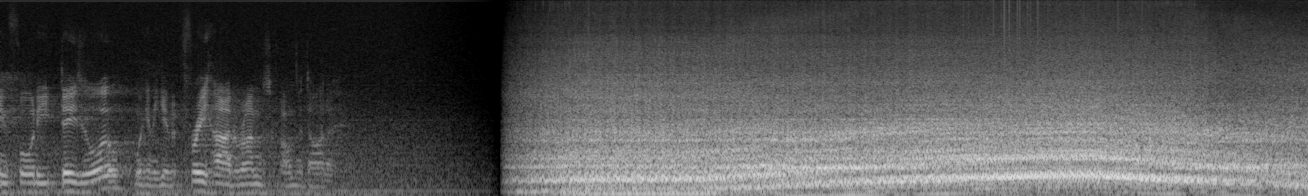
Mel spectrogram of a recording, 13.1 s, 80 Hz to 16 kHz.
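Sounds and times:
diesel engine running under load: 5.0s - 13.0s
tyres driving dyno rollers: 5.0s - 13.0s.

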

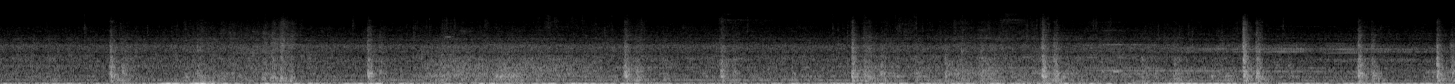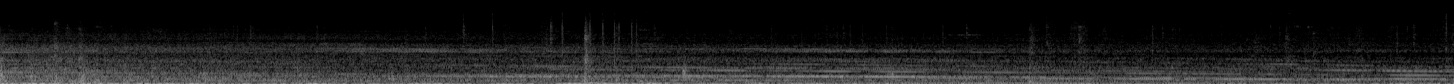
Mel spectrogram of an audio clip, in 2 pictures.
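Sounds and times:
steady train rumble: 0.0s - 29.0s
train wheels clicking over rail joints: 11.4s - 15.7s.

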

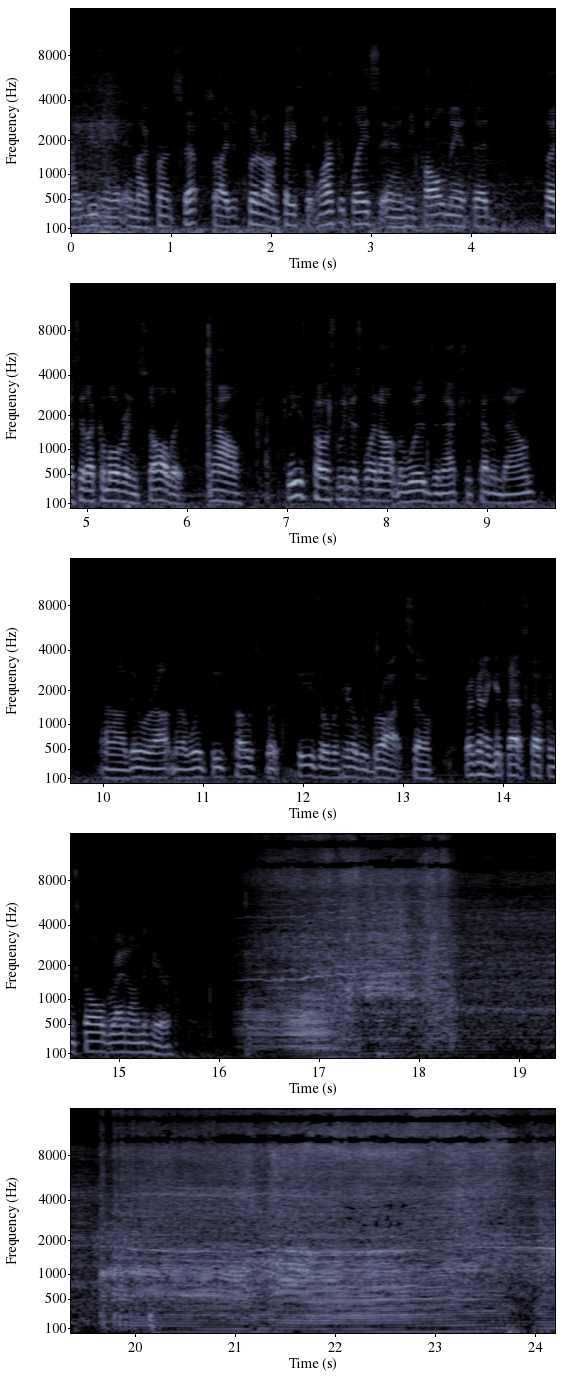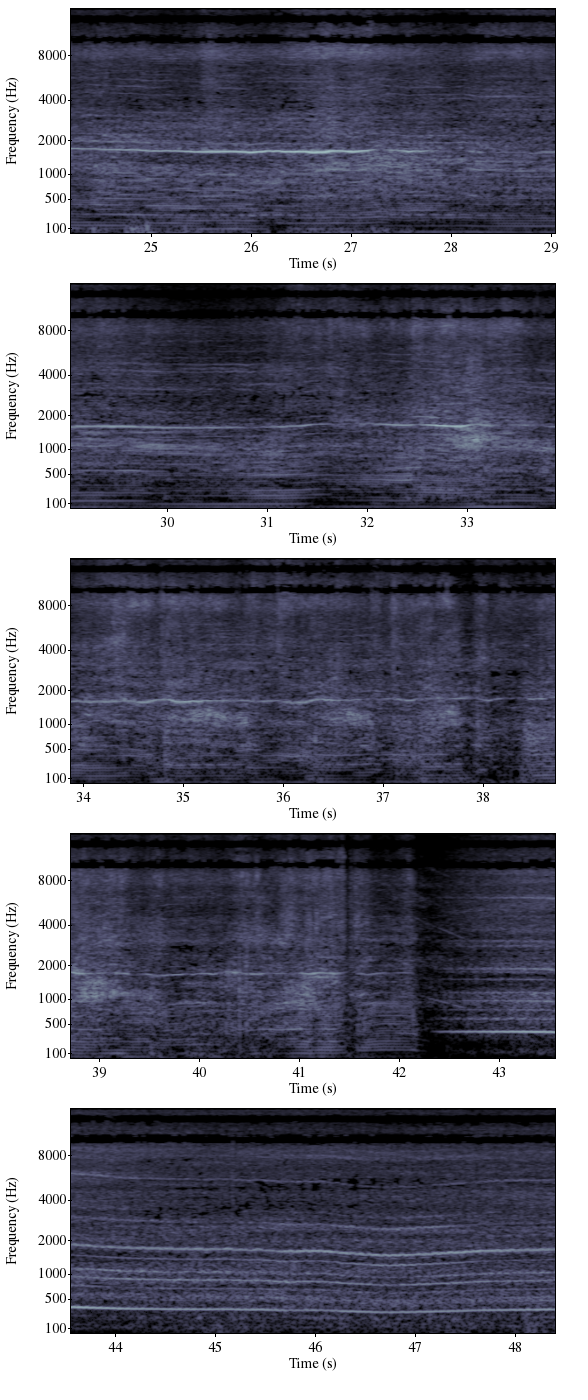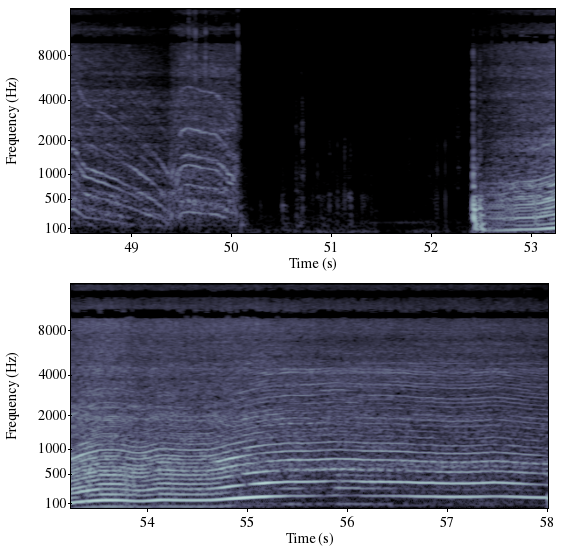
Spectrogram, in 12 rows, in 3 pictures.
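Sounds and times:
power saw cutting log: 0.0s - 0.9s, 16.1s - 50.2s, 52.4s - 58.0s
cordless drill whining: 16.2s - 50.2s.

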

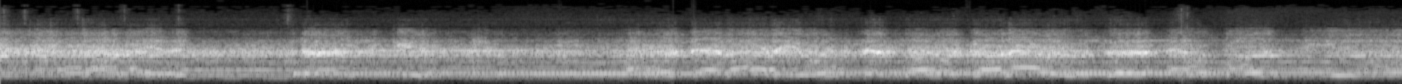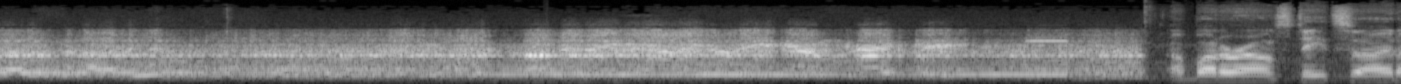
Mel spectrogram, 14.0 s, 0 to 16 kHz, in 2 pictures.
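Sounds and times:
garbled pitch-shifted radio voices: 0.0s - 14.0s
radio static: 0.0s - 14.0s.

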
